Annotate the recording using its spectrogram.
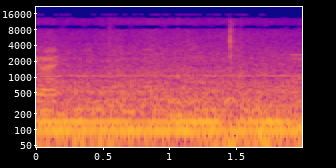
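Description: Sailing boat's engine running steadily under way as a low, even drone, with a steady hiss of wind and water over it and a brief click about one and a half seconds in.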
